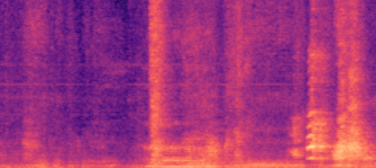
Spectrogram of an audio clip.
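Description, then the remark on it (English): Dogs bark and whimper in a few excited bursts, a sharp yelp near the middle and a flurry of higher whines toward the end, moderately loud. “Oh, man, his dogs are freaking out.”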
